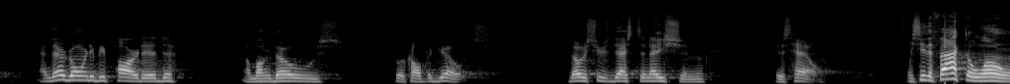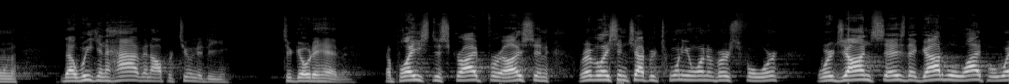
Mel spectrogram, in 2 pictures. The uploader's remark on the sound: Preached at the East Hill Church of Christ in Pulaski, TN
